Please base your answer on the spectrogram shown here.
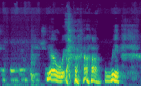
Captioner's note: laughing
